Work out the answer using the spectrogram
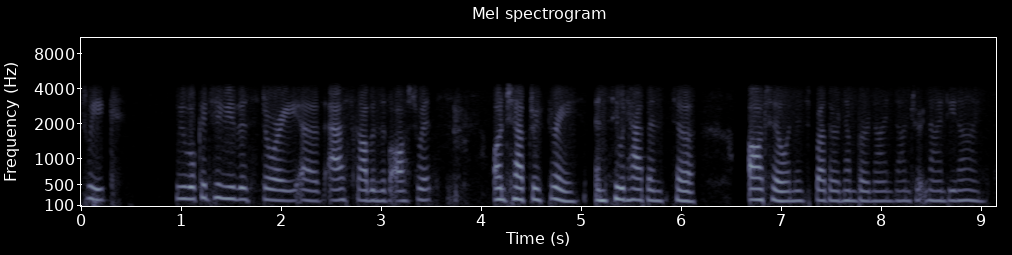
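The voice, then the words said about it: British accent. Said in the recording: “She likes the British accent.”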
